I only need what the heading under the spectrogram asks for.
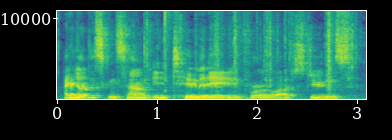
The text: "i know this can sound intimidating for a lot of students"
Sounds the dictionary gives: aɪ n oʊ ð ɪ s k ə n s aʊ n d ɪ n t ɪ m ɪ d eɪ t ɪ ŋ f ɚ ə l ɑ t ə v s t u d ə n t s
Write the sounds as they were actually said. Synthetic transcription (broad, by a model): aɪ n oʊ ð ɪ s k n s aʊ n d ɪ n t ɪ m ɪ d eɪ t ɪ ŋ f ɚ ə l ɑ t ə v s t u d n t s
